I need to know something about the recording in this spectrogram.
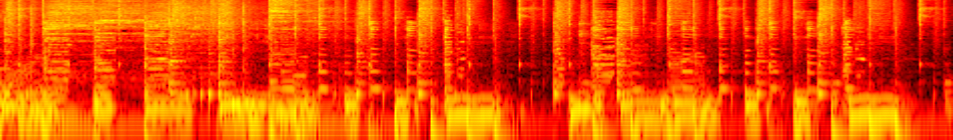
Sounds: playing drum kit, Snare drum, Heavy metal, Music, Drum kit, Musical instrument

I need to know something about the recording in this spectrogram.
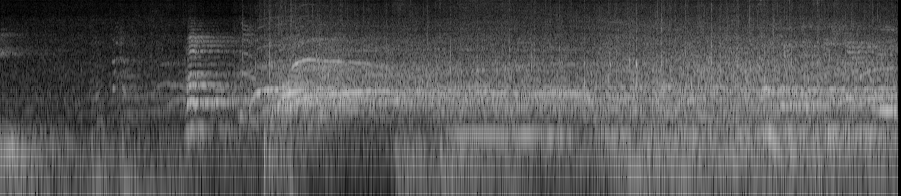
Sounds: Speech, Music, Slosh, Water

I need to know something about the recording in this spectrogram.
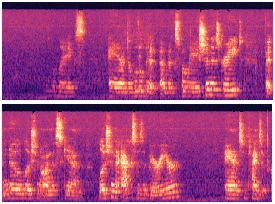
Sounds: Speech

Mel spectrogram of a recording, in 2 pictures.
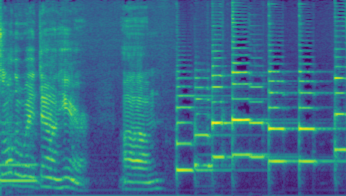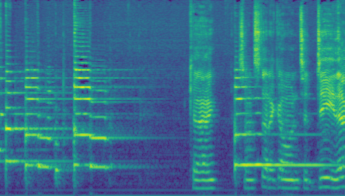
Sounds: Musical instrument, Music, Electric guitar, Speech

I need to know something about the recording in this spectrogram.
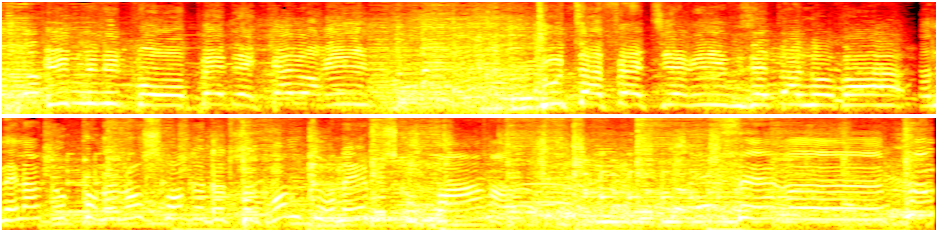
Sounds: Speech, Music

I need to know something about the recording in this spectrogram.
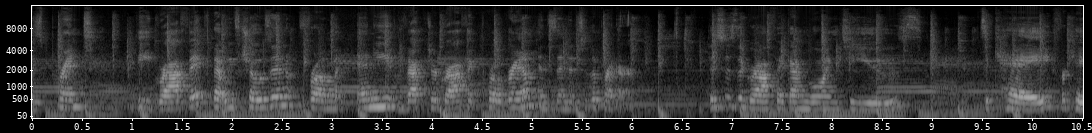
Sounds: Music, Speech

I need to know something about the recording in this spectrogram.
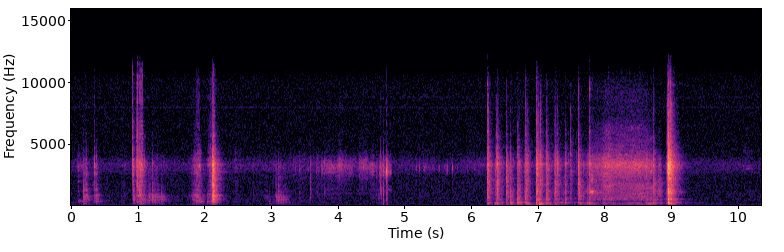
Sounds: inside a small room

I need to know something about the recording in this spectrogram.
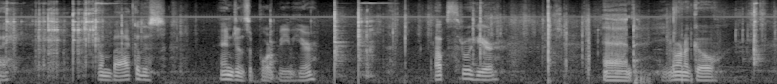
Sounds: Speech

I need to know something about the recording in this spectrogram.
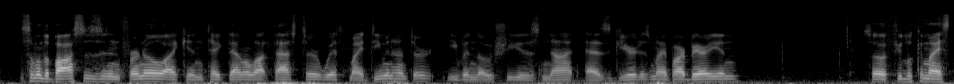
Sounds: Speech

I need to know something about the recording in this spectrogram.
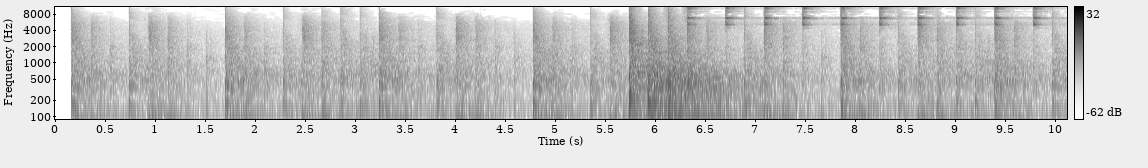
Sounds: Timpani, Music

